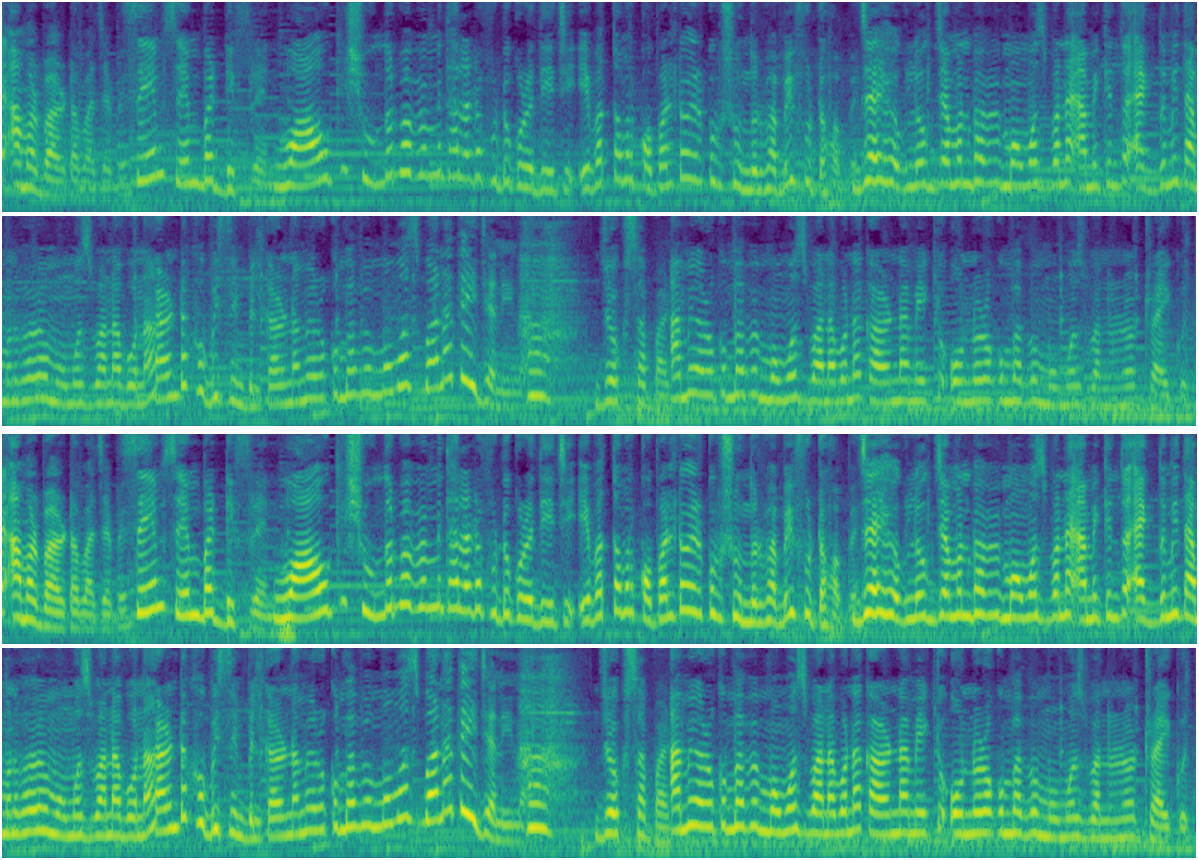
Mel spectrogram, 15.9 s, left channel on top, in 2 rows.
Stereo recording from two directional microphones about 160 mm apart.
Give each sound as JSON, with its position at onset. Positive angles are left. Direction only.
{"t": 0.0, "sound": "a woman's voice", "side_deg": -40}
